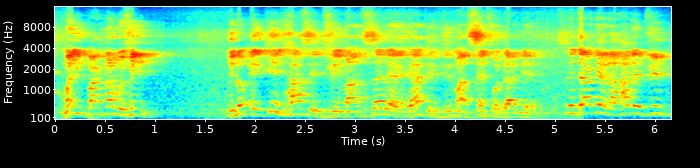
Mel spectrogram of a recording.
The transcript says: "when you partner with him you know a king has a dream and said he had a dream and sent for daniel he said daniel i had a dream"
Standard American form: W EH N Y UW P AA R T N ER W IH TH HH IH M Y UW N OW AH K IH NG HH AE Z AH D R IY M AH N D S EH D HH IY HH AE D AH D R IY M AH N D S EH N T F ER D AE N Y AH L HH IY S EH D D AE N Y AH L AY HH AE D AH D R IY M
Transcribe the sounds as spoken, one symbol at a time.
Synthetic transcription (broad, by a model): W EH N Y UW B AA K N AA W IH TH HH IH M Y UW N OW AH K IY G HH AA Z AH D R IY M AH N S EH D HH IY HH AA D AH D R IY M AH N S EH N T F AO D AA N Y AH L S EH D D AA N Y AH L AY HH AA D AH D R IY M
